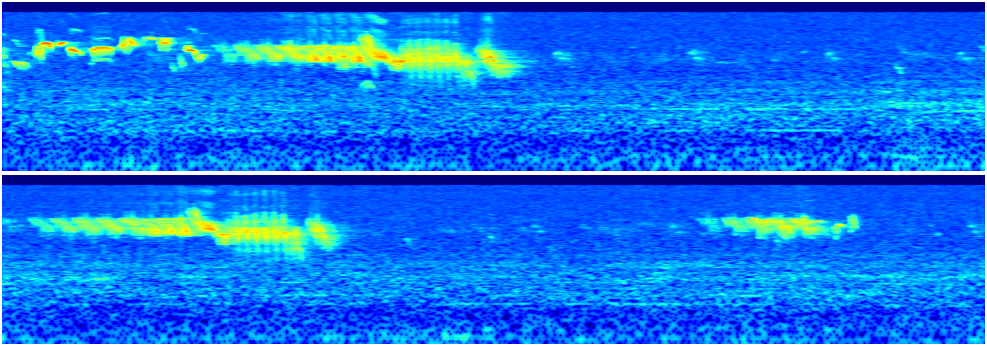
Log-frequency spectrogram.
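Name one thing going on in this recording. Small birds chirp and trill in loud bursts close by.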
